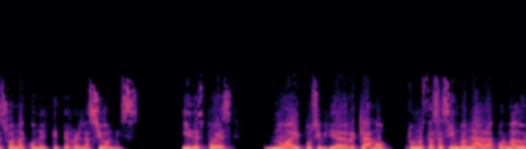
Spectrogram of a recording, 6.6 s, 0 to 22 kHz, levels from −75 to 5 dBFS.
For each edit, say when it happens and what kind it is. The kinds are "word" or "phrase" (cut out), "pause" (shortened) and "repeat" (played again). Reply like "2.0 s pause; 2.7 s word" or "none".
3.3 s word; 5.1 s word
